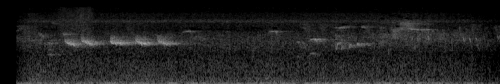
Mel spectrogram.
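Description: Birdsong over a faint steady hiss, like forest ambience: a quick run of five chirps about half a second in, then scattered higher chirps.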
